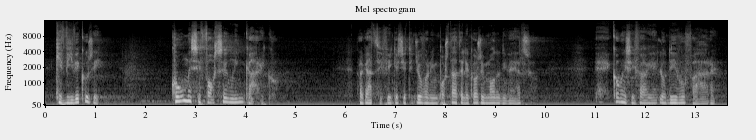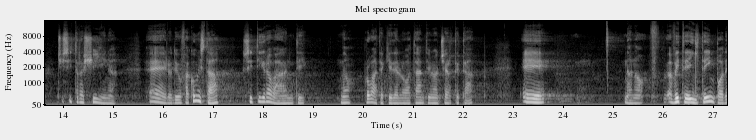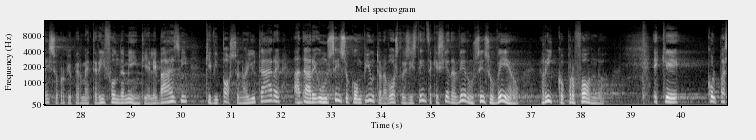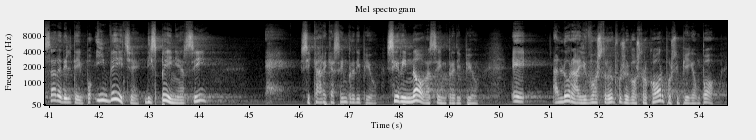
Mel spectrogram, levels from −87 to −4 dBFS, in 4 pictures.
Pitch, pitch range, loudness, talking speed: 150 Hz, 125-180 Hz, -27 LUFS, 130 wpm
